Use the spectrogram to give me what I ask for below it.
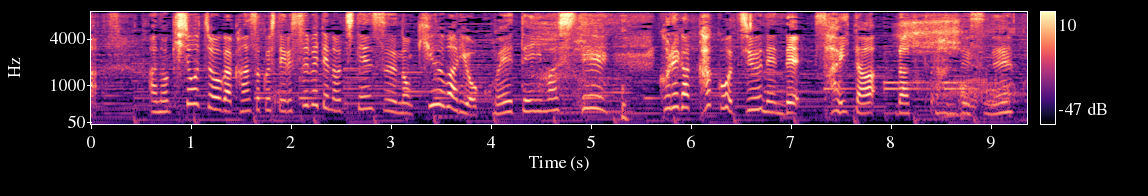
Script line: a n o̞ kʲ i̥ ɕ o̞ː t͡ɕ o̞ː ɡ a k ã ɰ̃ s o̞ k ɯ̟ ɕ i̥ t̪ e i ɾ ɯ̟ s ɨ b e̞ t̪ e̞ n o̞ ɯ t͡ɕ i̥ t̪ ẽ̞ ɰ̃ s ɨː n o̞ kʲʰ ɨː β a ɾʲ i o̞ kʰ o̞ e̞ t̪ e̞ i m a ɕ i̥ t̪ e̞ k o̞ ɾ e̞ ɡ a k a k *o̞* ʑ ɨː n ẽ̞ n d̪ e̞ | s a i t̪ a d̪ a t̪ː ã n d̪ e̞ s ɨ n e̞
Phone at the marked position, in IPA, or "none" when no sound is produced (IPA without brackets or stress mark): o̞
